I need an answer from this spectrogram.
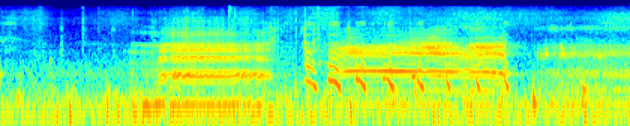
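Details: Farm flock at hay feeding, one a hungry young ram lamb; a nasal bleat followed by a longer call that opens in quick stuttering pulses and then holds steady, over low background rumble.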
